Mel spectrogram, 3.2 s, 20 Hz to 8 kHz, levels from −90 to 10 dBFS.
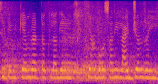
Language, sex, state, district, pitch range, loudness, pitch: Hindi, male, Chhattisgarh, Sarguja, 260-275 Hz, -17 LUFS, 265 Hz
